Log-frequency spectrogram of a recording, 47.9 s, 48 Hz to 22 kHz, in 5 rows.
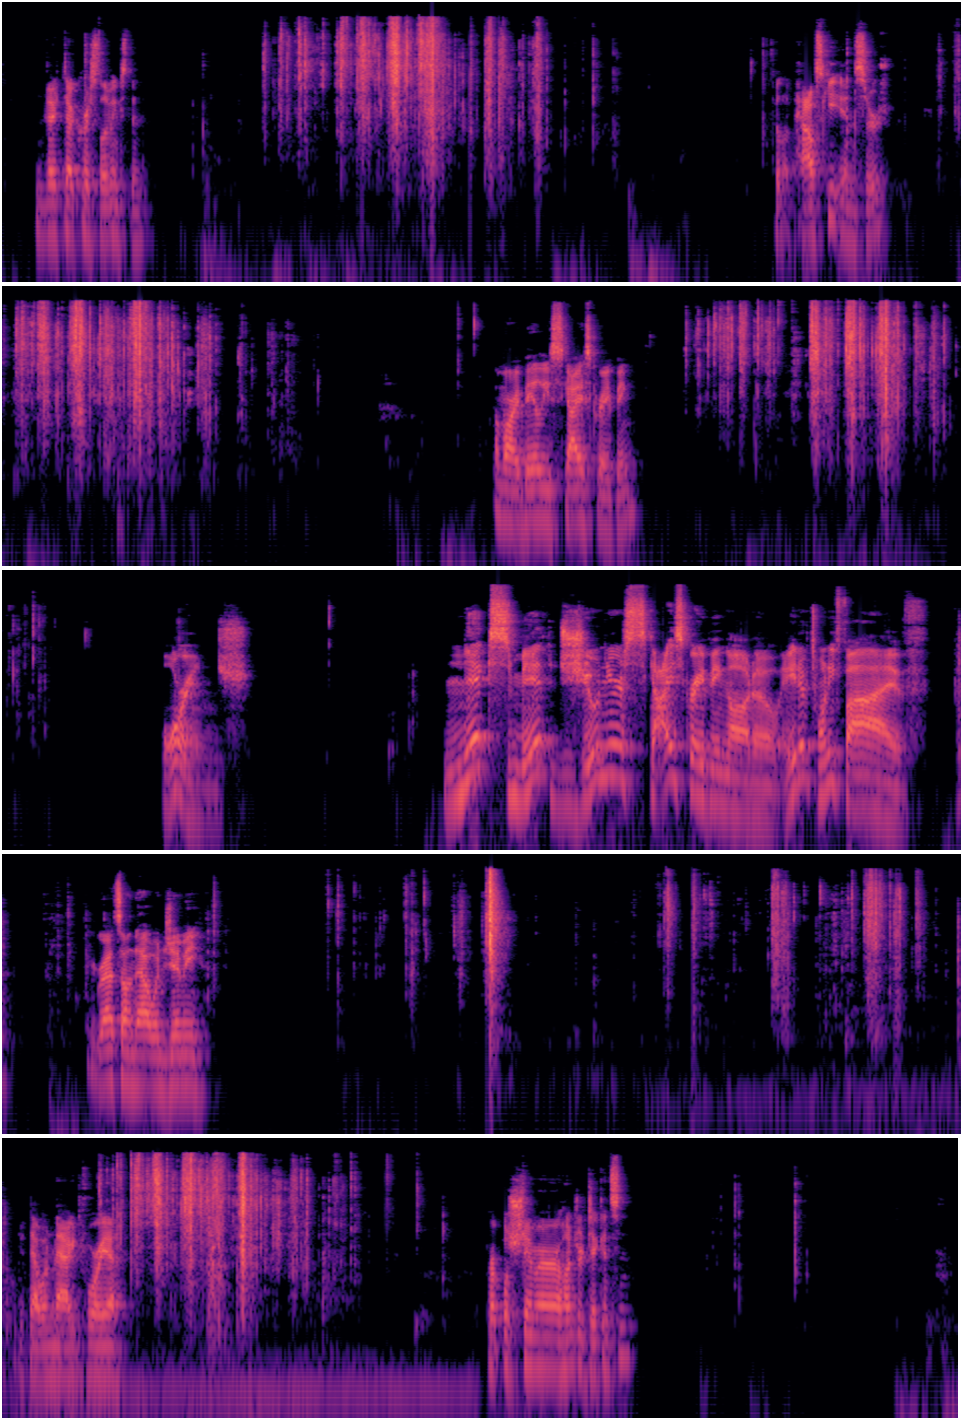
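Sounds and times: foil wrapper tearing and crinkling: 0:02.6 - 0:06.0, 0:09.4 - 0:12.5, 0:16.4 - 0:19.6, 0:35.4 - 0:38.0, 0:39.3 - 0:41.9
cards being handled: 0:02.6 - 0:06.1, 0:09.4 - 0:12.5, 0:16.5 - 0:19.1, 0:35.4 - 0:38.0, 0:39.3 - 0:42.0
plastic card sleeve clicking: 0:02.7 - 0:05.5, 0:39.3 - 0:41.9.

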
